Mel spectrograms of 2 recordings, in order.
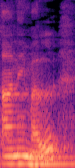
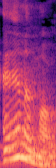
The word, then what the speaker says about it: animal: Not animal, it should be animal. Look at my mouth. Animal. Animal, animal. Look at the difference. The right way to say is animal.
